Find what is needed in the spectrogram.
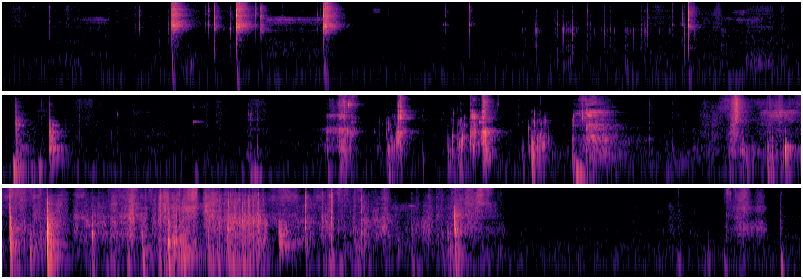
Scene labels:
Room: bedroom; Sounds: cutlery and dishes

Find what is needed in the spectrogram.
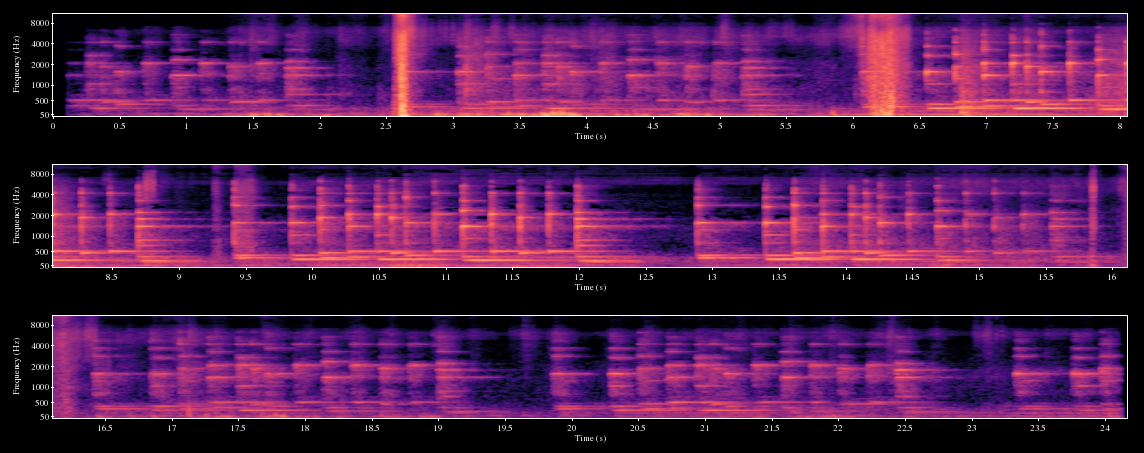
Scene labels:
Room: living room; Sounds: phone ringing

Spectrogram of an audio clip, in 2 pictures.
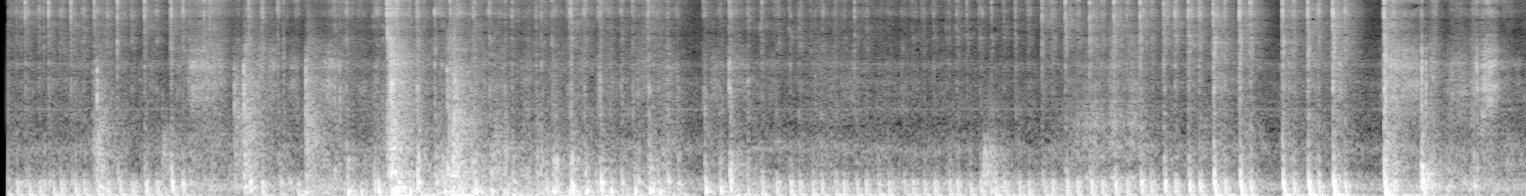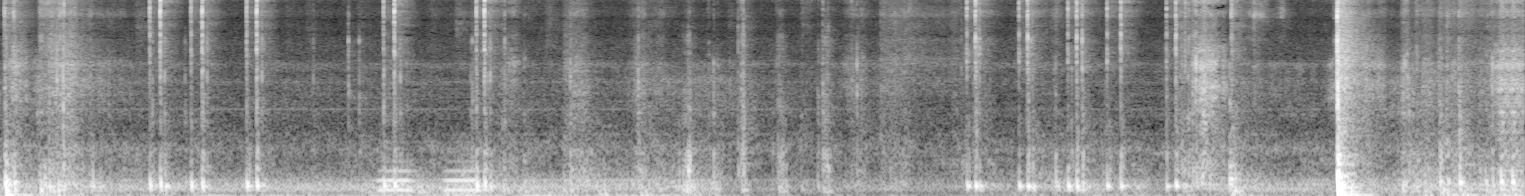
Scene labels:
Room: office; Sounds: keyboard typing

